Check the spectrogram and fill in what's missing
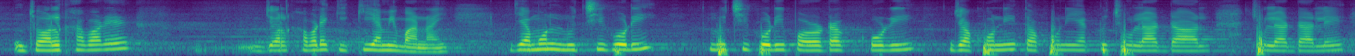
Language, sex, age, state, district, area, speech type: Bengali, female, 60+, West Bengal, Purba Bardhaman, urban, spontaneous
